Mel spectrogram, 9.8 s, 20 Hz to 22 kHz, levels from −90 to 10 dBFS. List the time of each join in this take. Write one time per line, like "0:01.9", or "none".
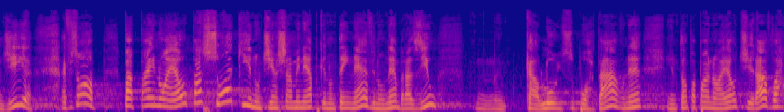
none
